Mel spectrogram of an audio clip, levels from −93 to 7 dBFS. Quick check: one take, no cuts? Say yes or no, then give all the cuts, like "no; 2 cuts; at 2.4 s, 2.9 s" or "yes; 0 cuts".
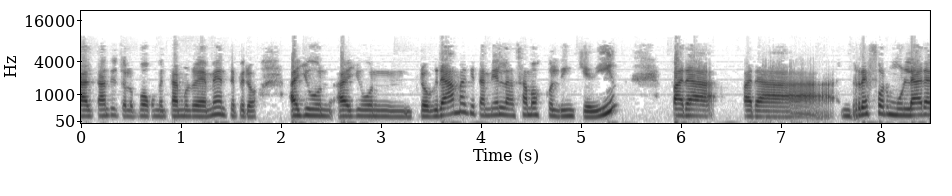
yes; 0 cuts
